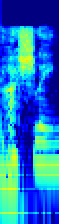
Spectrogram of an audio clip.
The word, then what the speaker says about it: Aisling: You're saying ing. – Yeah, Aisling. A-I-S-L-I-N-G. Aisling Reynolds. – I wouldn't pronounce the G. – I'm not pronouncing the G. I'm pronouncing Aisling. If I was pronouncing the G, it would be Aisling. Like lamb.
